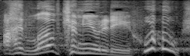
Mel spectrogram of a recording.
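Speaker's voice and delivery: mock very high, swooping, gushing excited extrovert cheer. Addressing introverts, the speaker imitates an extrovert with an impression of an excited extrovert. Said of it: "that's my impression of extroverts".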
